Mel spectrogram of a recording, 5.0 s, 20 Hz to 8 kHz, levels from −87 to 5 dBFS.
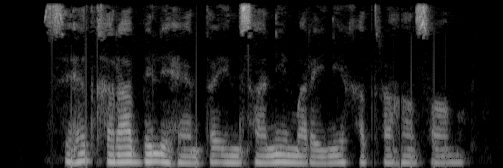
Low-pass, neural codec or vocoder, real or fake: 7.2 kHz; none; real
